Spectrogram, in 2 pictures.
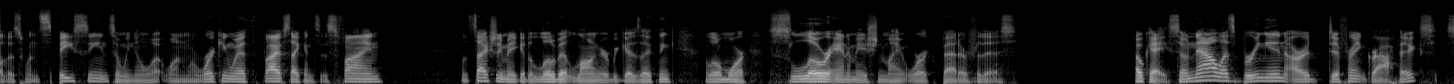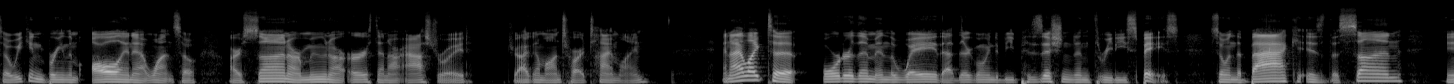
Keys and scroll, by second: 0.0-1.0 typing, 5.9 BackSpace, 6.4 8.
